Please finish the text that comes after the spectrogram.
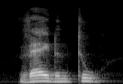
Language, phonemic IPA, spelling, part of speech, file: Dutch, /ˈwɛidə(n) ˈtu/, wijden toe, verb, Nl-wijden toe.ogg
- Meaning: inflection of toewijden: 1. plural present indicative 2. plural present subjunctive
